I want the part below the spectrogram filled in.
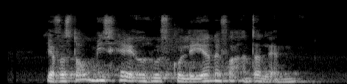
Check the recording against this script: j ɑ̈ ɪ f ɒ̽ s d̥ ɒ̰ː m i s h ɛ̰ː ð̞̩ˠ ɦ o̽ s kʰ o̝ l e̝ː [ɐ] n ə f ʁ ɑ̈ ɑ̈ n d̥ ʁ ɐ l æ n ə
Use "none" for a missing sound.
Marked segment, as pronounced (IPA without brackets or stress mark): ɐ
